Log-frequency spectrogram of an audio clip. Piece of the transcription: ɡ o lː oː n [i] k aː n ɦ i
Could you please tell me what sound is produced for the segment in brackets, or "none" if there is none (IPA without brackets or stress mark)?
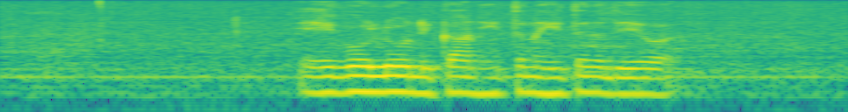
i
